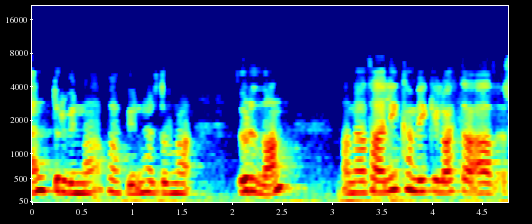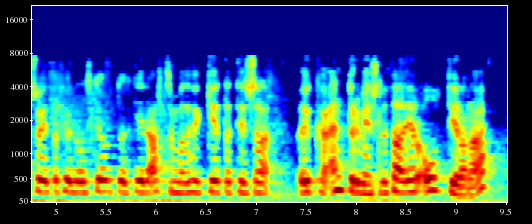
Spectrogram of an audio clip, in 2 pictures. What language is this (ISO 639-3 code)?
isl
